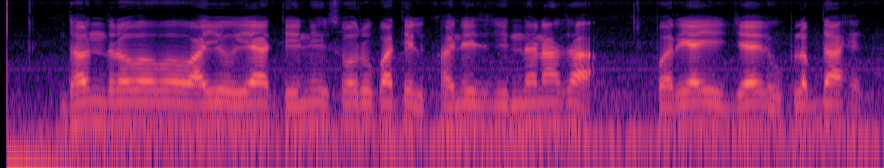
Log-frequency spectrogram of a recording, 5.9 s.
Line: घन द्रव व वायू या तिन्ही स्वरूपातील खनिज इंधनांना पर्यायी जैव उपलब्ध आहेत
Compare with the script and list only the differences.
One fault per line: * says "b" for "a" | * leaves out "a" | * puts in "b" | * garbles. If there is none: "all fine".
all fine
